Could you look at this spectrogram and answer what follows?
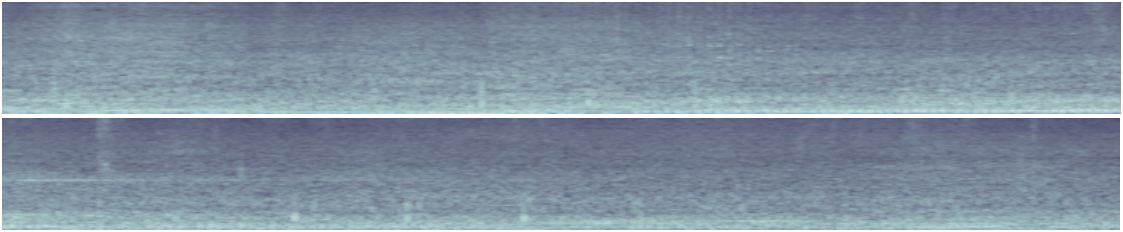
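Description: City street traffic: vehicles passing with a steady low engine rumble and road noise, easing off a little near the end.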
